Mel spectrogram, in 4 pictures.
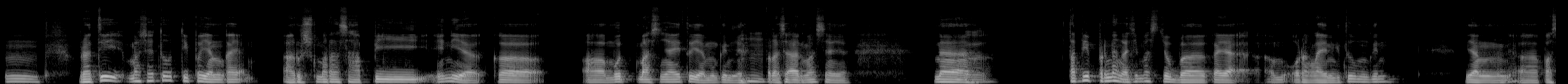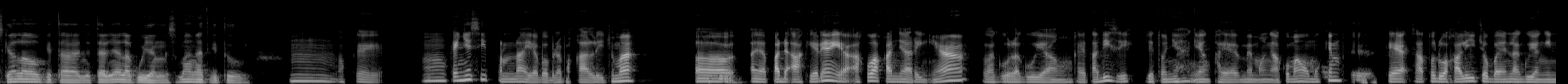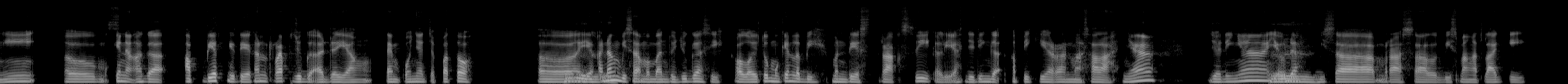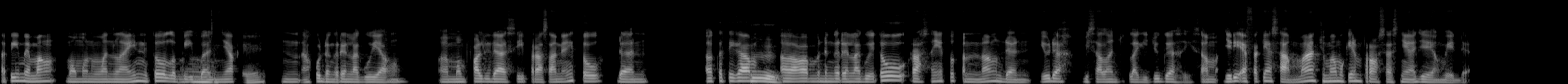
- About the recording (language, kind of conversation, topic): Indonesian, podcast, Bagaimana musik membantu kamu melewati masa-masa sulit?
- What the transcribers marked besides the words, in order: in English: "mood"; chuckle; laughing while speaking: "jatohnya"; other background noise; in English: "upbeat"; tapping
